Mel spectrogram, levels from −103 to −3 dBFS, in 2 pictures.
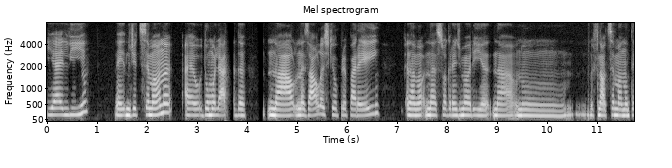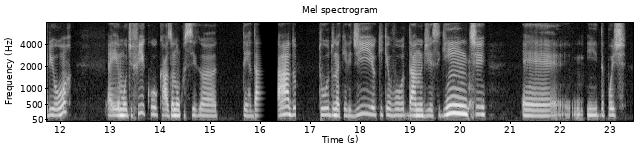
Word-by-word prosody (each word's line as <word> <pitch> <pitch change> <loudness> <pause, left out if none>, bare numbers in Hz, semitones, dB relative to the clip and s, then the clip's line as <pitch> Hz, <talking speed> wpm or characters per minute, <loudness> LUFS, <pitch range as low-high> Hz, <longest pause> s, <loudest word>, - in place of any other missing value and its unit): E 205 0 -3
ali, 205 +3 0 0.6
né, 185 0 +1
no 190 - +7
dia 195 +1 -2
de 190 - -1
semana, 215 +7 +4 0.3
eh, 190 -1 0
eu 185 0 -3
dou 195 +2 0
uma 195 - +5
olhada 185 -1 -2 0.4
na 190 -2 +6
aula 175 +2 +2
nas 190 -1 +2
aulas 195 +3 +1
que 210 - -8
eu 195 - -6
preparei. 190 +5 -2 0.5
Na 185 -1 +3
ma 185 +1 +1
na 190 -1 +3
sua 195 +2 -2
grande 185 0 0
maioria, 185 -1 0
na 175 - -1
no 170 -2 -1 0.5
no 205 - -3
final 195 +2 +2
de 175 - -5
semana 185 -2 +3
anterior. 190 +8 0 0.8
Aí, - - -2
eu 185 - +4
modifico 215 +5 -1
caso 180 -2 -3
eu - - +5
não 175 -1 +3
consiga 175 -2 -3 0.5
ter 175 -3 -7
dado 185 +5 -1 0.5
tudo 200 -1 -3
naquele 180 -1 -1
dia, 220 +5 -3
o - - -13
que 205 0 -10
que 205 - -5
eu 185 - -5
vou 185 +1 -6
dar 185 -1 0
no 180 0 +4
dia 175 0 -6
seguinte. 225 +3 +5 0.7
Eh, 175 +4 -3 0.3
e 190 0 -3
depois 195 0 -3
185 Hz, 145 wpm, -20 LUFS, 180-200 Hz, 0.8 s, no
